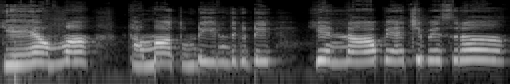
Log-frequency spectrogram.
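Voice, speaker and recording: A woman's voice: high-pitched, normal speed, natural voice. Woman as a scolding young cartoon wife. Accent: Kanyakumari Tamil. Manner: scolding, threatening, then coaxing. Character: bossy young wife tutoring a boy. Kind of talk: cartoon voice acting.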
